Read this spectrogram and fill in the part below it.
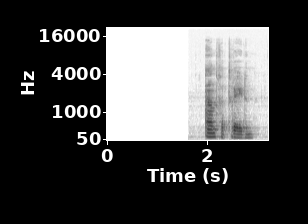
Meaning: past participle of aantreden
- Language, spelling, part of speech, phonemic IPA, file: Dutch, aangetreden, verb, /ˈaŋɣəˌtredə(n)/, Nl-aangetreden.ogg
